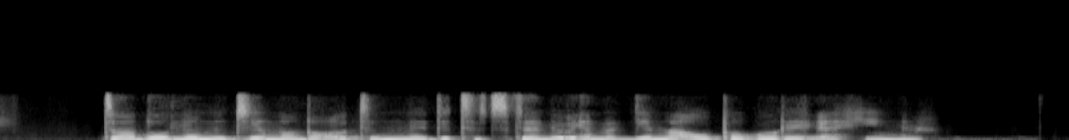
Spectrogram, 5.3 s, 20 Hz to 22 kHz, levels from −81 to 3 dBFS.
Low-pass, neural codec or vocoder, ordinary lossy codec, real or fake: 7.2 kHz; codec, 16 kHz, 0.5 kbps, FreqCodec, larger model; none; fake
